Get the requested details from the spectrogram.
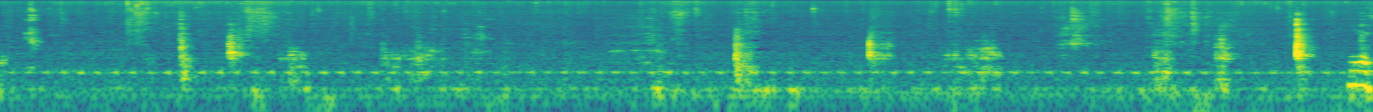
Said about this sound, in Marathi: थोडे परतून घेऊ.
